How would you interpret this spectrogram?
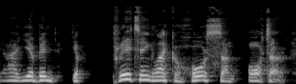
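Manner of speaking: put-on a huffy Scotsman splutters in a Scottish accent. Marshall scolds the purser over spilt gravy, indignant Scottish accent. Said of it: "phoneticizes this Scottish accent ... indignant".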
